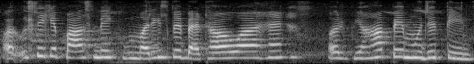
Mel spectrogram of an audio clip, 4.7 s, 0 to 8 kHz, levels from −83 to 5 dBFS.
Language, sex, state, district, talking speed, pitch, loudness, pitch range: Hindi, female, Rajasthan, Jaipur, 200 wpm, 305 Hz, -15 LUFS, 275-325 Hz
